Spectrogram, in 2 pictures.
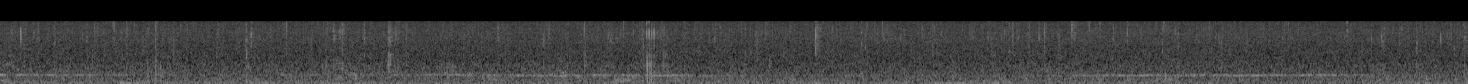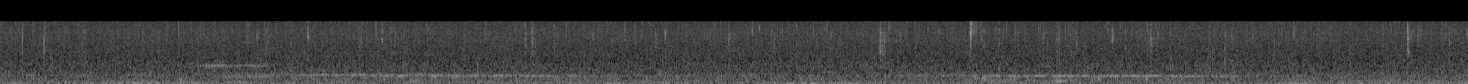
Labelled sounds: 16.6	17.0	humpback whale, 0.78 to 0.97 kHz

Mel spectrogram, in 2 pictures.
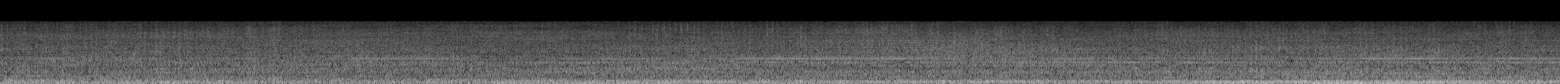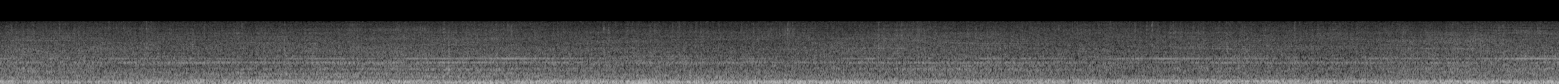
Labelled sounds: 26.7	27.0	vessel noise, 1.1 to 1.3 kHz

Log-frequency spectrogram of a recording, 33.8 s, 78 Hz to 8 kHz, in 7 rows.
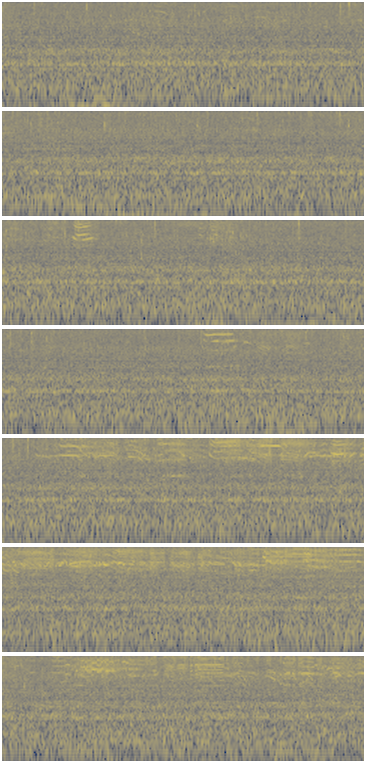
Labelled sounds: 8.0	8.3	Pacific white-sided dolphin, 3.3 to 3.5 kHz
10.6	10.9	Pacific white-sided dolphin, 3.2 to 6.2 kHz
17.1	17.6	Pacific white-sided dolphin, 4.4 to 7.7 kHz
19.7	21.8	Pacific white-sided dolphin, 1.4 to 7.6 kHz
22.0	23.9	Pacific white-sided dolphin, 3.1 to 7.9 kHz
25.0	26.4	Pacific white-sided dolphin, 3.4 to 6.0 kHz
26.8	29.0	Pacific white-sided dolphin, 3.2 to 7.9 kHz
30.6	31.9	Pacific white-sided dolphin, 3.2 to 7.1 kHz
32.4	33.2	Pacific white-sided dolphin, 3.3 to 4.3 kHz

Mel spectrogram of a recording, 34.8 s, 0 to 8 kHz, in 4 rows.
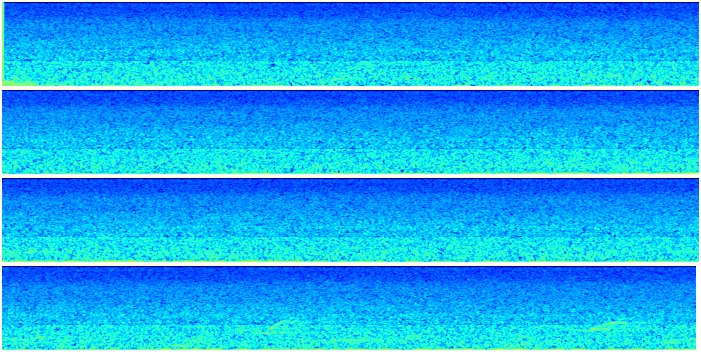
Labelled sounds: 33.6	34.0	humpback whale, 0.80 to 1.1 kHz

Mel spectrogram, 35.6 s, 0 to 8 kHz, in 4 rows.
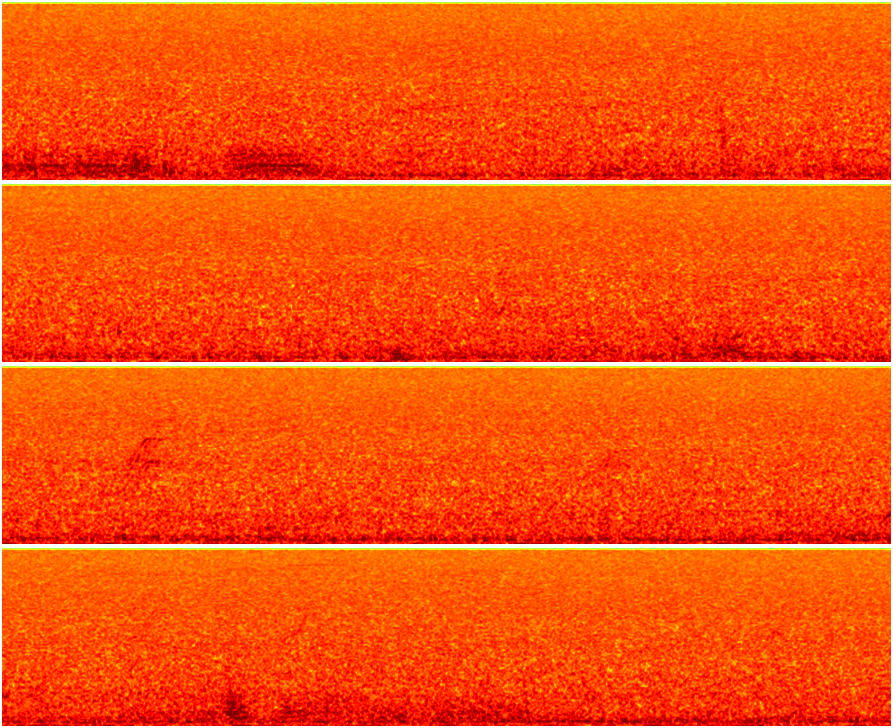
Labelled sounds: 19.0	19.4	killer whale, southern resident, 1.2 to 3.1 kHz

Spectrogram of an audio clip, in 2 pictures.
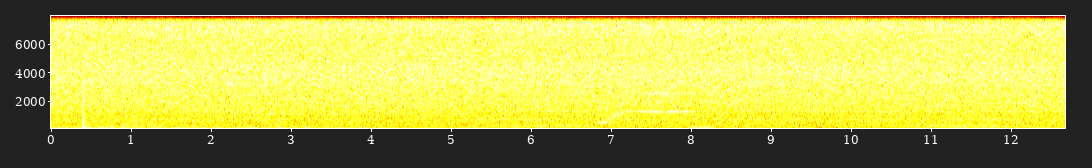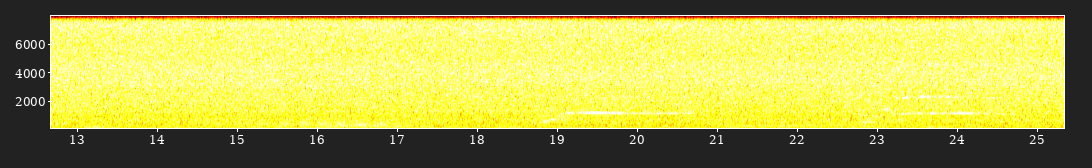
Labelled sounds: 7.2	7.7	humpback whale, 1.2 to 1.4 kHz
19.0	19.9	humpback whale, 0.90 to 1.2 kHz
23.2	24.2	humpback whale, 1.0 to 1.3 kHz

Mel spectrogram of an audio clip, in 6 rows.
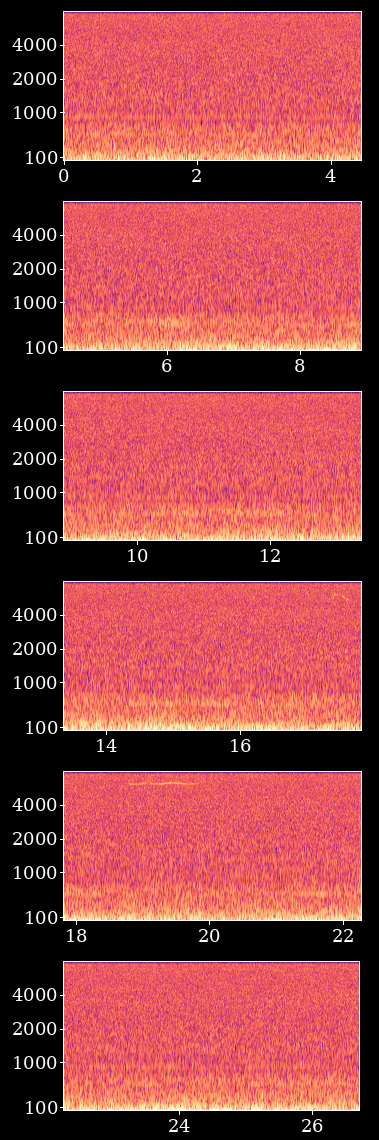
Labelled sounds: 17.4	17.6	small unidentified odontocete, 5.6 to 6.2 kHz
18.8	19.8	small unidentified odontocete, 6.1 to 6.4 kHz

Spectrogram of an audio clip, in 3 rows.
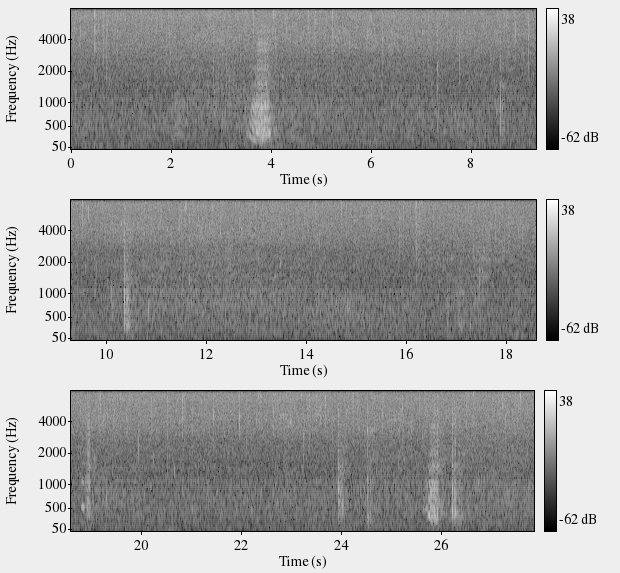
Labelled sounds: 3.6	3.9	croaking sound likely from a nearby submerged object, 0.78 to 1.1 kHz
25.7	26.0	croaking sound likely from a nearby submerged object, 1.4 to 1.7 kHz

